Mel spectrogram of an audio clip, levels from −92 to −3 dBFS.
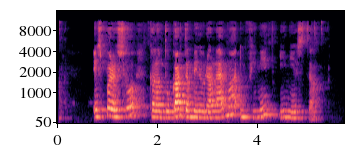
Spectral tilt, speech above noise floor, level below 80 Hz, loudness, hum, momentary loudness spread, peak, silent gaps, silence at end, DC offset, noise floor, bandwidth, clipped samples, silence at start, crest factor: -3.5 dB/octave; 42 dB; -70 dBFS; -23 LUFS; none; 14 LU; -2 dBFS; none; 0.5 s; under 0.1%; -64 dBFS; 11.5 kHz; under 0.1%; 0.05 s; 22 dB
